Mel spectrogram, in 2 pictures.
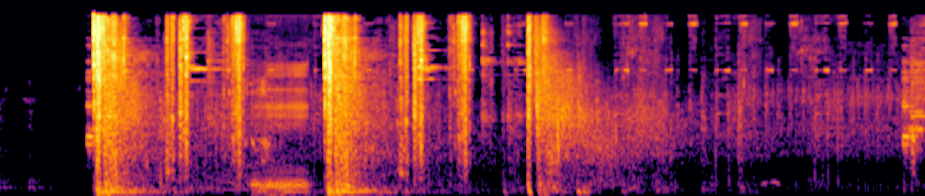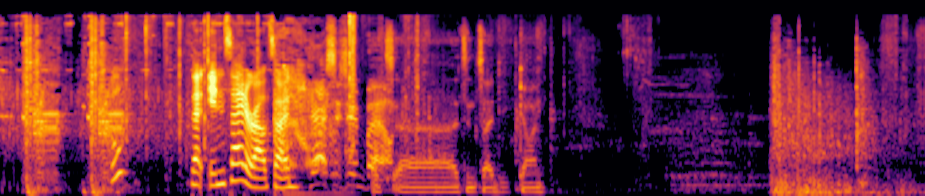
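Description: A sniper rifle fires loud sharp shots.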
